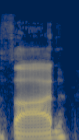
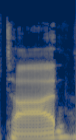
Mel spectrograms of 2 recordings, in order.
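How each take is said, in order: First: "Thod" with a th sound, like thin, in place of the T; mock lisped name. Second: Said in the usual way. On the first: Shown as a demonstration. Host mocking the coach, lisping "Thod".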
